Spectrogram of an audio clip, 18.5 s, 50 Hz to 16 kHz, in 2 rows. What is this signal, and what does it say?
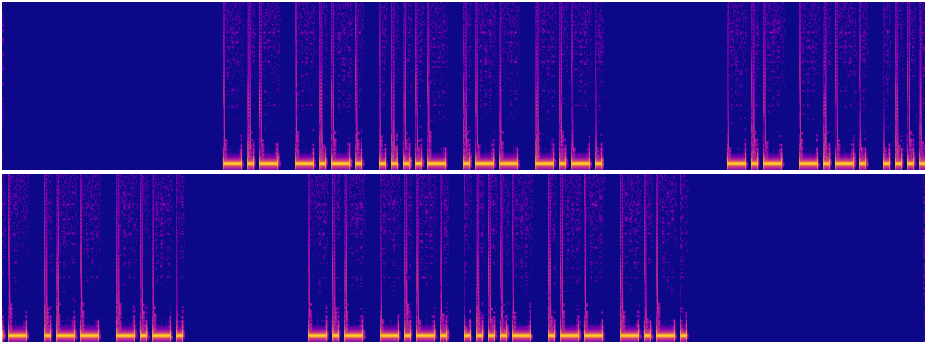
Morse code, heard as a keyed tone, about 20 wpm, 700 Hz. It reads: KC4WC KC4WC KC4WC
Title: USA Call Signs - 5 Characters - Repeated 3x - 20wpm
